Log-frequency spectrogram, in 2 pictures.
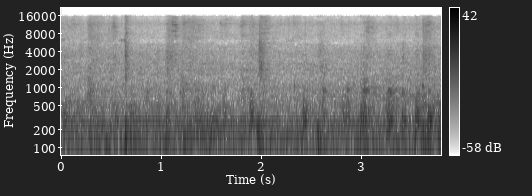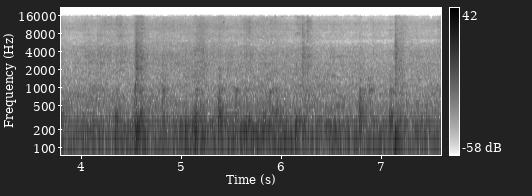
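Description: Moving passenger train heard from an open coach doorway: a steady low rumble of the coaches running, with irregular clicks of the wheels over the rail joints.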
